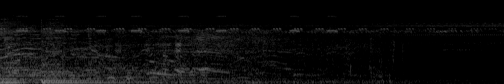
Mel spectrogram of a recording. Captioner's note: crickets chirping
